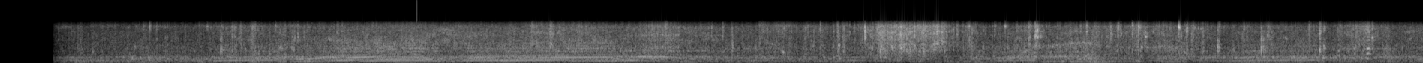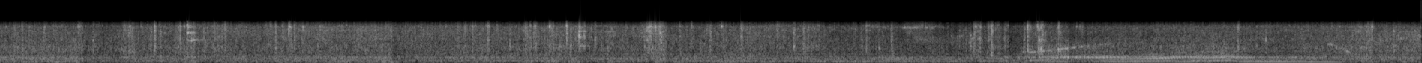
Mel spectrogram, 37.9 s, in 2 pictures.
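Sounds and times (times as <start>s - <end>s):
car engine revving: 1.7s - 20.0s, 28.5s - 37.9s.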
